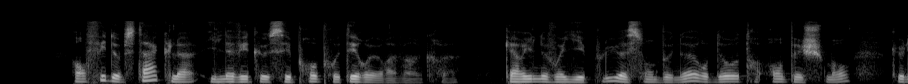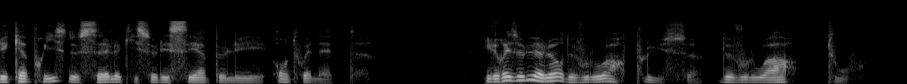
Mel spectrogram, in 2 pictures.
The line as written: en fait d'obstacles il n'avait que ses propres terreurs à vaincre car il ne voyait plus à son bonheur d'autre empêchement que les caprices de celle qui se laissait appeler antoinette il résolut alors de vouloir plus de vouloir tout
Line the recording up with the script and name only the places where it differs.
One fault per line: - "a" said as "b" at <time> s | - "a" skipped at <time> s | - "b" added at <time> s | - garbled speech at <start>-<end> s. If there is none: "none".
none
